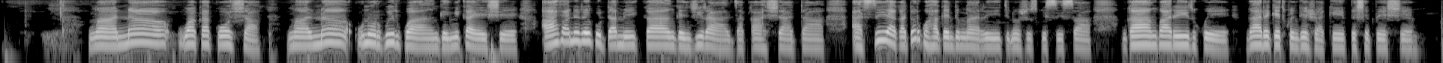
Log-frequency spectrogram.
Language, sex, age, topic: Ndau, female, 50+, health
